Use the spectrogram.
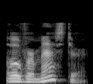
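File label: "overmaster", British English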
